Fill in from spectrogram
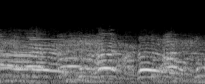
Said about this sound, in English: The crowd, sensing victory, gave a long, sustained shout of triumph.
